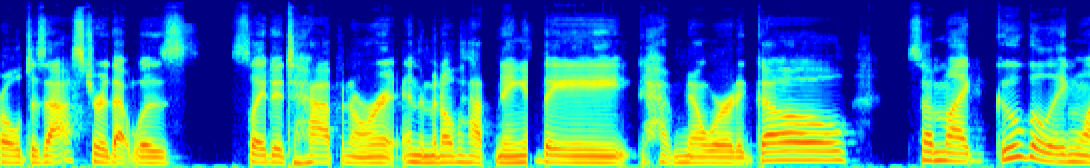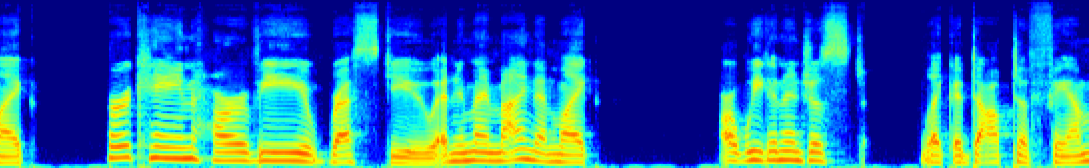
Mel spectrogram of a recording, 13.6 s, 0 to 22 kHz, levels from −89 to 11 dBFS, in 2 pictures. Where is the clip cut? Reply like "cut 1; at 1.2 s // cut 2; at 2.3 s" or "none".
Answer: cut 1; at 3.3 s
